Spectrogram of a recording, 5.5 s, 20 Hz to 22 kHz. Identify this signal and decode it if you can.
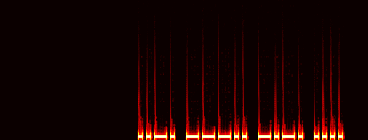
Morse code, heard as a keyed tone, about 20 wpm, 700 Hz. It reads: F8CH
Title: DXCC-100 Call Signs - 4 Characters - Repeated 3x - 20wpm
